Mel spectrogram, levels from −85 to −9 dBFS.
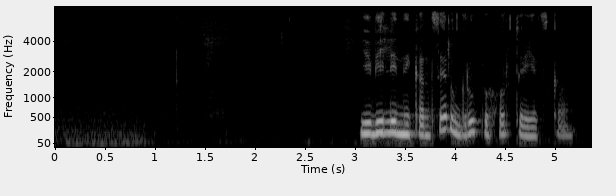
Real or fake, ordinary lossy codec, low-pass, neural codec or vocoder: real; none; 7.2 kHz; none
